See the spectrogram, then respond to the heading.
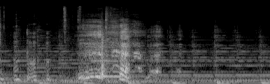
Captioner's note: laugh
